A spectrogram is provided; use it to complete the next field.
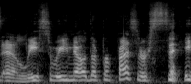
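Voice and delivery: pointed, passive-aggressive voice. Retelling a cartoon character's line, imitating a passive-aggressive remark. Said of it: "passive aggressively says".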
